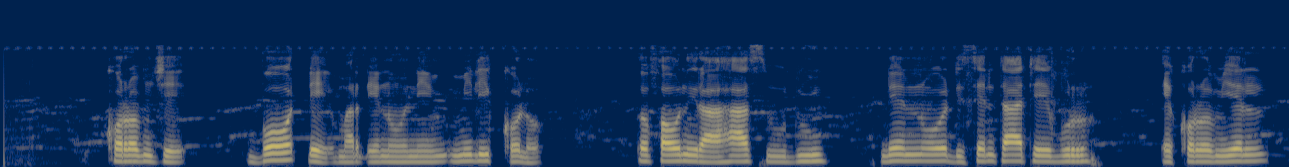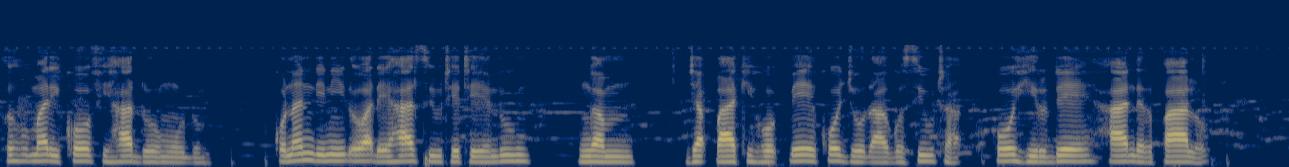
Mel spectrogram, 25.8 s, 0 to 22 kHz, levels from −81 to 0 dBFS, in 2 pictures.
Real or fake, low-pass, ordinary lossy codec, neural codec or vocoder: real; 7.2 kHz; MP3, 64 kbps; none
